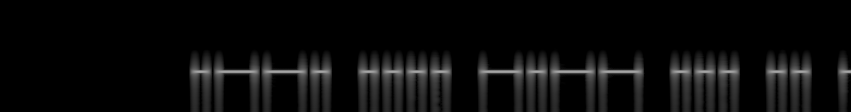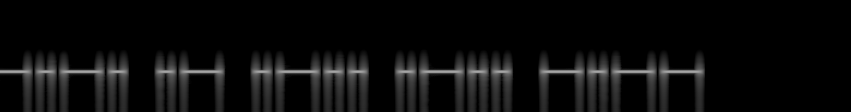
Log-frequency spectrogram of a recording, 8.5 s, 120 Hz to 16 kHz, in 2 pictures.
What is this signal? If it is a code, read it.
Morse code, heard as a keyed tone, about 20 wpm, 700 Hz. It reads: PHYSICALLY
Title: Top 1501-1750 Words 20wpm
